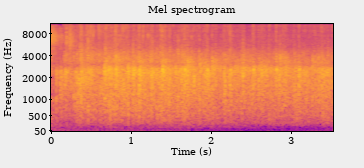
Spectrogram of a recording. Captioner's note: clapping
